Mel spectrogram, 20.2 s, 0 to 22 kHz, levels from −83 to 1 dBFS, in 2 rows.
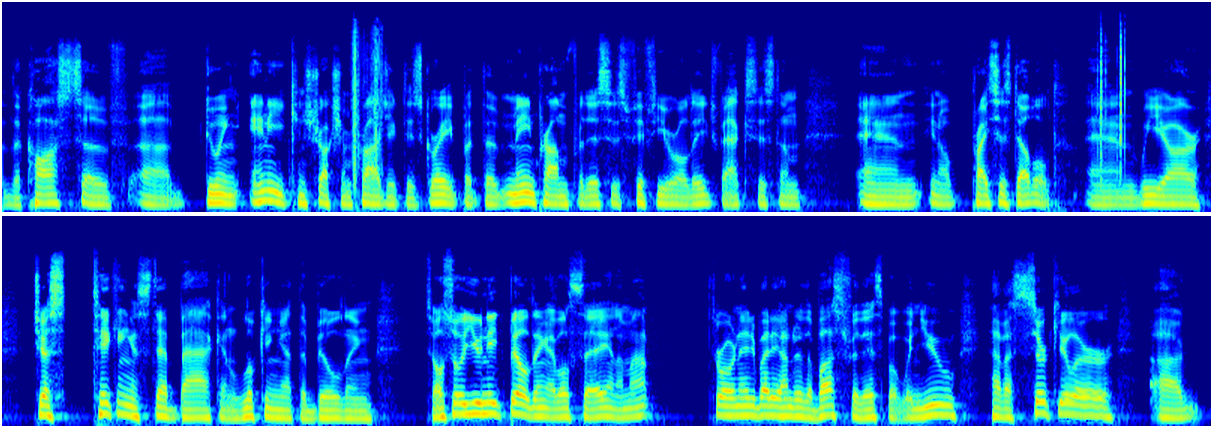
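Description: Brief bursts of scratchy, rustling noise sit over the speech from 2.90 to 3.16 s and again from 9.09 to 9.36 s, only a little below the speech level. This cable scratch noise is likely from a worn cable or connector being moved, its contact resistance fluctuating rapidly.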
